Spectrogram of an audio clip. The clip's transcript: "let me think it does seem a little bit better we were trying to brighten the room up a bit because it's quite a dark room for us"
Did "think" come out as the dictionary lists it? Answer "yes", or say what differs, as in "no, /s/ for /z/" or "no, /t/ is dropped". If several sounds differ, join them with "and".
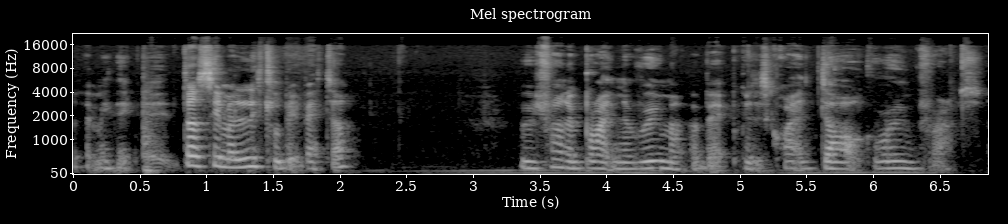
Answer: yes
